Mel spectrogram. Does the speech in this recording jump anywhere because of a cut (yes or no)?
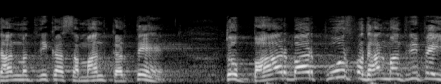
no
